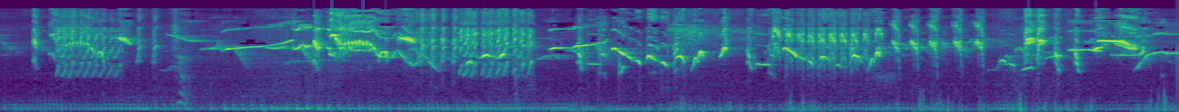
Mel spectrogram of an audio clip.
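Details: Oriental magpie-robin in full fighting mode ('tarung'), unloading its repertoire: several buzzy rattling bursts mixed with loud ringing whistles and quick slurred notes, nearly continuous, with a low hum and faint knocks.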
